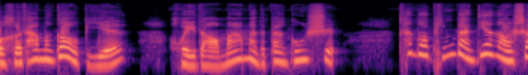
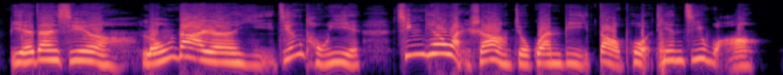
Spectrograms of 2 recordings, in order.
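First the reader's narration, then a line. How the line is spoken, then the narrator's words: Heavy sigh. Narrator (Chinese): 斗牛重重地叹了口气，说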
